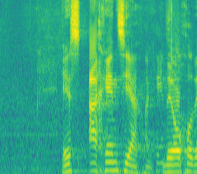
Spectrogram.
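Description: A man speaks clearly and loudly through a microphone.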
